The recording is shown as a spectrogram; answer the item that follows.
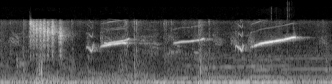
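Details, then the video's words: Common iora, known locally as sirtu or cipoh, singing as a tutor recording for cagebirds: three clear rising whistled slurs, each about half a second long, over a low background hum and a brief noisy burst at the start. "masteran burung sirtu"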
